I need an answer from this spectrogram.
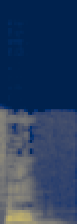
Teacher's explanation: in two beats one two thumb like that you see that notice how long I'm holding the th sound thumb it's not good enough just to put your tongue between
